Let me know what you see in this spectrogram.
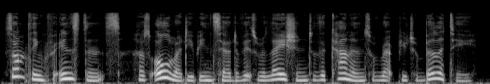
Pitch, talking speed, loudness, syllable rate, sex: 210 Hz, 185 wpm, -19 LUFS, 6.4 syllables/s, female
